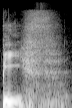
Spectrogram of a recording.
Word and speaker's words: beef: in Portuguese, the word beef. Mm-hmm. How do you say this in Portuguese? Beef. Yes. So there is no E at the end of this word.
